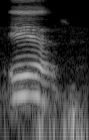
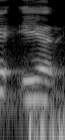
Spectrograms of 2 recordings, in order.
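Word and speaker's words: heir: वाला हकर हकर वारिस एयर यहां पर भी ए साइलेंट होगा और ई आई आर का प्रोनंसिएशन करेंगे तो इसे हम पढ़ेंगे एयर एर यानी होता है वारिस कृपा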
